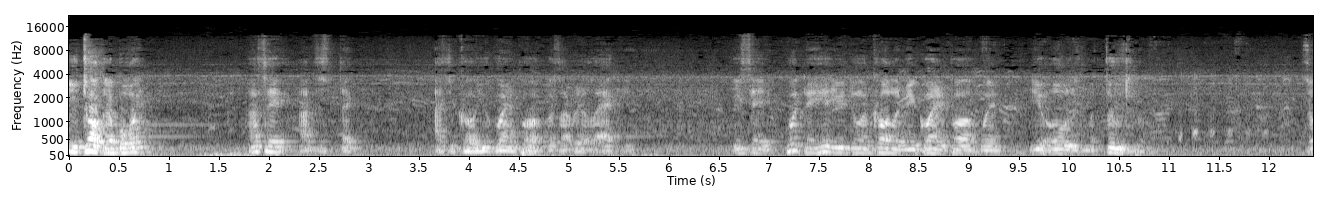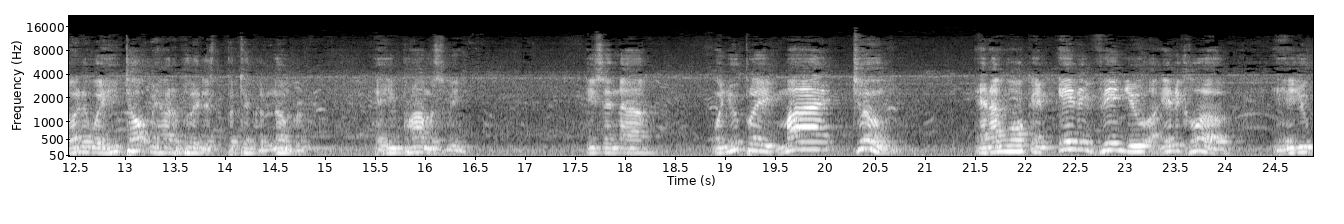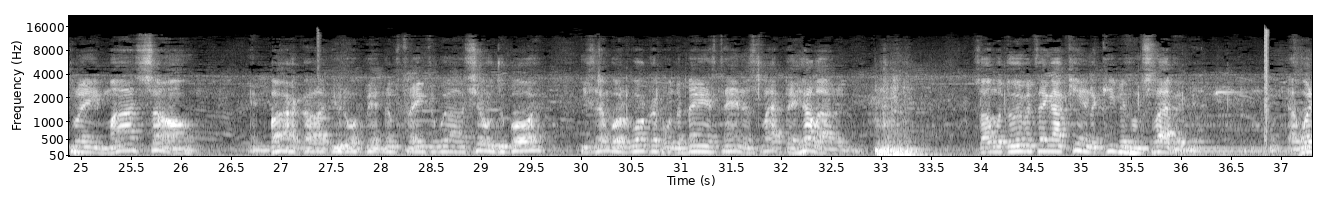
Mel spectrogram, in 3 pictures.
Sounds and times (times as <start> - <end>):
Speech: 0.0 - 37.3.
